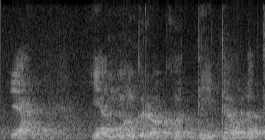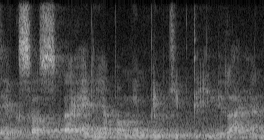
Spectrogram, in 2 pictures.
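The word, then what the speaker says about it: Hyksos: namanya suku he SOS tulisanya h e x o s Bacanya apa heksos ya ya mau bilang hakos bingung tapi heksos benar X ya heksos yang menguasai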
